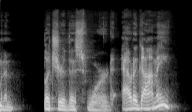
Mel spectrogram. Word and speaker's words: Outagamie: to butcher this word, Outagamie? Close. It's Outagamie. And actually, the phonetic pronunciation is supposed to be Outagamie. But this is Wisconsin. We like our long A's. So Outagamie.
